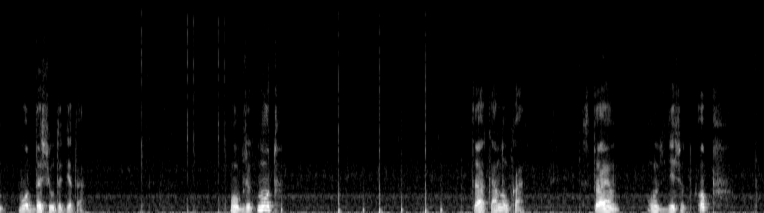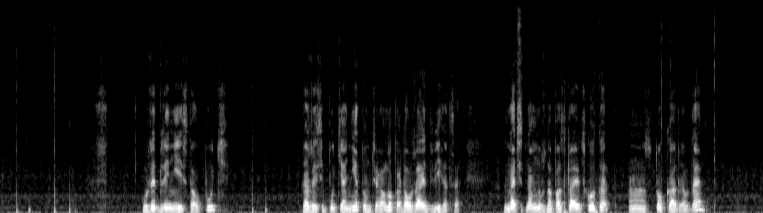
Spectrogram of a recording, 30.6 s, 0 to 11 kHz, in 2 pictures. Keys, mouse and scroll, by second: 3.8-4.8 drag, 5.4 space, 11.7-15.2 drag, 15.7 space, 20.3 space, 26.5 space, 28.5 click, 29.5 click.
